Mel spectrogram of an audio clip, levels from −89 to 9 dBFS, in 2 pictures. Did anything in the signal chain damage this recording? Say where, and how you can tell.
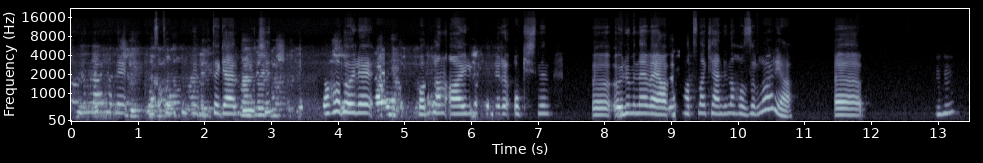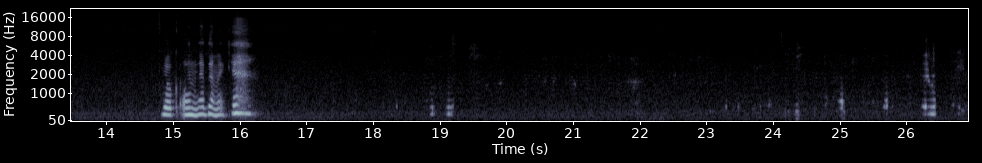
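Yes, in the call processing. Speech is suppressed in double talk at 0.0–1.79 s, 3.72–6.43 s, 8.95–9.27 s and 23.93–24.34 s, dipping about 10 dB early on and nearly vanishing later. The likely cause is an echo canceller that couldn't separate the two sides and ducked both.

The other side's voice is leaking through too: nearly as loud as the talker from 0.06 to 6.11 s, faint scraps at 8.96–9.31 s and 18.84–19.21 s, then moderate from 24.33 s to the end. That's likely loudspeaker echo the canceller left behind.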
